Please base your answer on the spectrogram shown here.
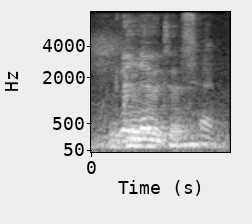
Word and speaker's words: gluten: words intolerant to gluten it's a hard G gluten gluten gluten mix separate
